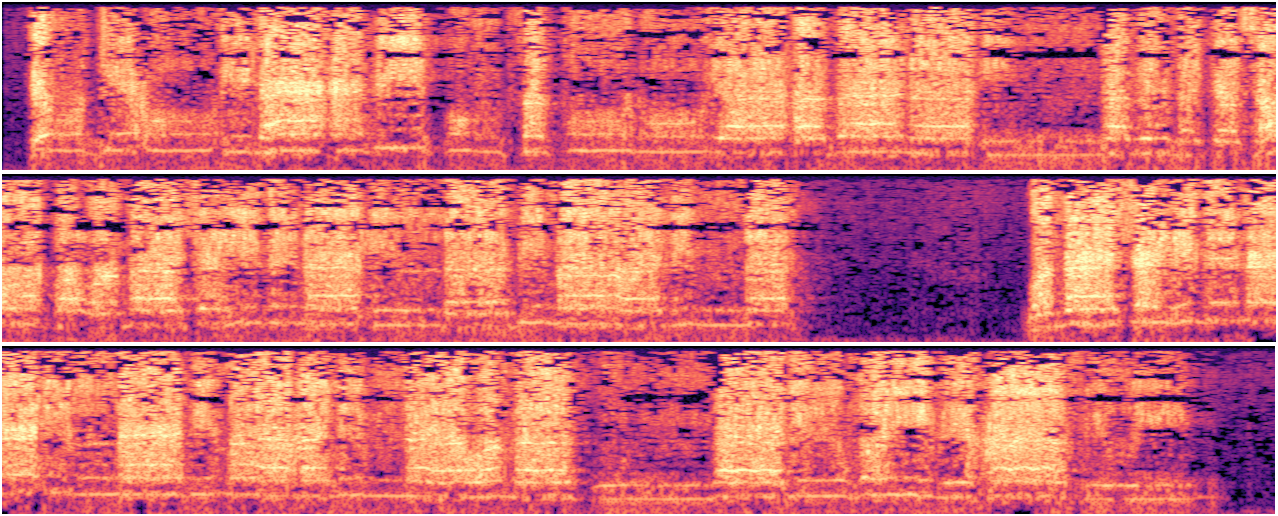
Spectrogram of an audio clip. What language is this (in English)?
Arabic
